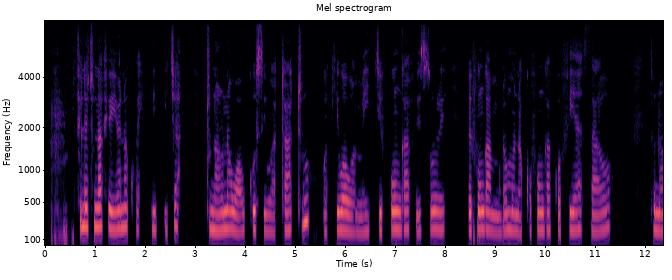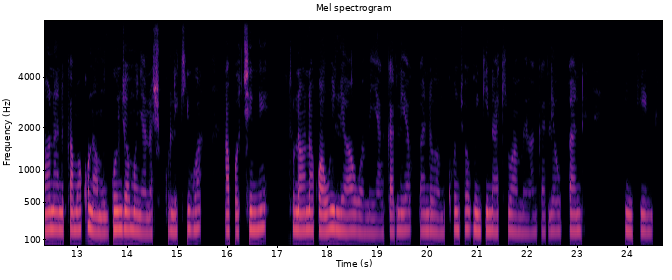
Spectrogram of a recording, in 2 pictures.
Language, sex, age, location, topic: Swahili, female, 18-24, Nakuru, health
